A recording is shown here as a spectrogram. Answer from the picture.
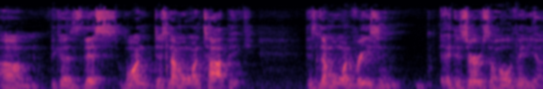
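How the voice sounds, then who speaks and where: The speaker talks at a moderate pace with lively intonation. Audible room echo surrounds the voice. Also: man, medium pitch for a man. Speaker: motivational vlogger. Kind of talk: motivational talk. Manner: halting.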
